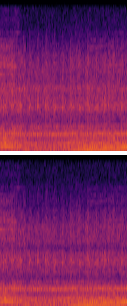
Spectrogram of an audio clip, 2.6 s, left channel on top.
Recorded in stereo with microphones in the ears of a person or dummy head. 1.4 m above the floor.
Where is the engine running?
20° left (ahead or behind), 0.8 m.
